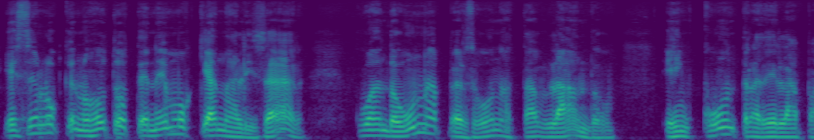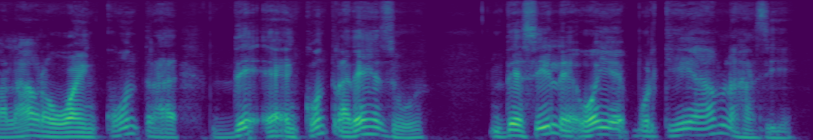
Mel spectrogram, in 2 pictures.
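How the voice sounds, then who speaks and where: A man preaches with a gravelly, creaky voice, talking to his listeners as brothers and posing one rhetorical question after another. He often halts and repeats words as he thinks aloud. The sound is dry and close, with no room echo. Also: mid-range voice, lively intonation, moderate pace, a little mellow. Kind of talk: sermon.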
